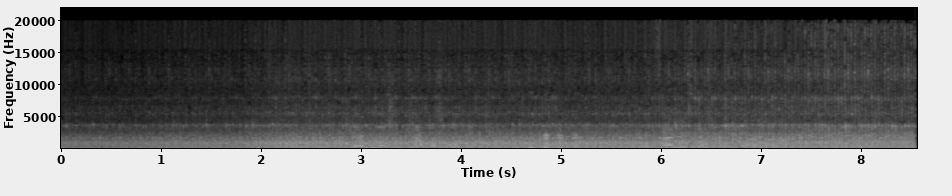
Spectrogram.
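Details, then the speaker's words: Volvo FH13 diesel truck after engine knock repair (gear reinstalled, nut glued, timing marks set): steady low idle rumble with no knock; the knocking sound is gone. "Ну, звук ушел. Ушел."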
